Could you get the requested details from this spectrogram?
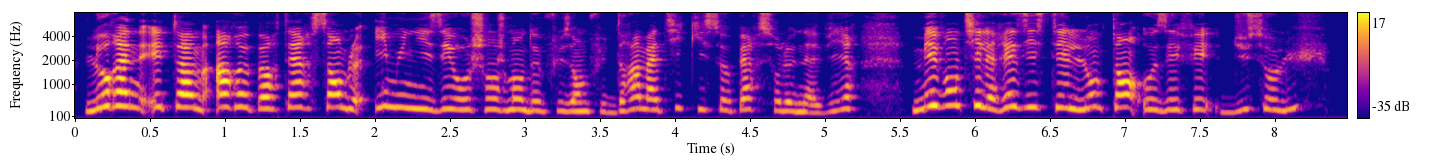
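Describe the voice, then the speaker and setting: Bright high-voiced excited woman. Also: fairly quick. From France. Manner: enthusiastic, repeats words for emphasis. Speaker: book vlogger. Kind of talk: casual book review vlog.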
